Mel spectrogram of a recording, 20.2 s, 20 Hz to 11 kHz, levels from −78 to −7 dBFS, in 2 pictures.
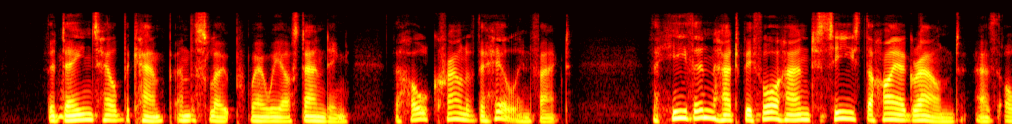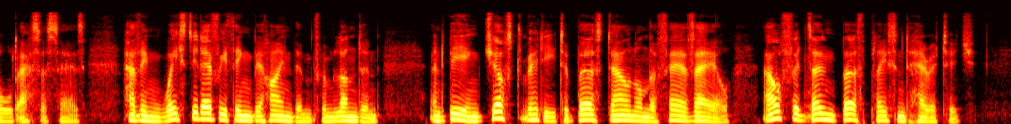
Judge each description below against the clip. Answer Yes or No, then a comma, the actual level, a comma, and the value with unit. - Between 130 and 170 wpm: Yes, average, 165 wpm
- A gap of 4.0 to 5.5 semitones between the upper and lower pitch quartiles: Yes, average, 4.5 semitones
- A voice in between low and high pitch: No, low, 125 Hz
